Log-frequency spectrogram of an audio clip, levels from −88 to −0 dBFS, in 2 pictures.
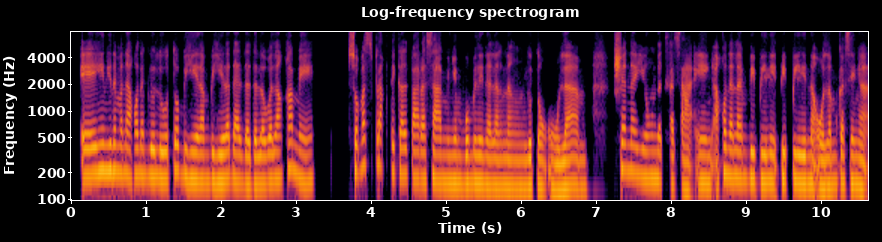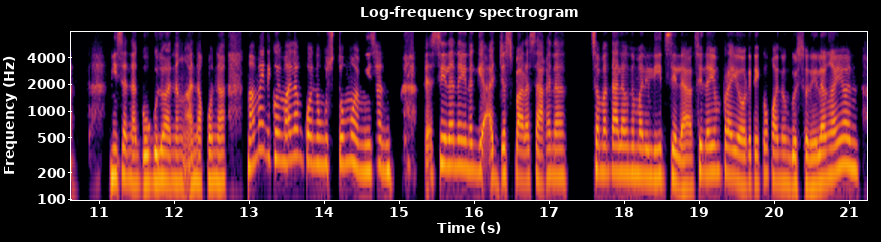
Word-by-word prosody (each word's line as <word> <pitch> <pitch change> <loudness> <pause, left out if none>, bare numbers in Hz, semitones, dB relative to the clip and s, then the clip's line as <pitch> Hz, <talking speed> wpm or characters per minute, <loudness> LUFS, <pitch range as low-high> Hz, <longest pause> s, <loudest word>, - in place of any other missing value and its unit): Eh, 190 +2 +4
hindi 210 0 +3
naman 200 -1 0
na 190 - +2
ako 190 +1 -1
nagluluto 180 0 +1
bihirang-bihira 170 -2 +1
dahil 165 -2 +1
dadalawa 155 +2 +2
lang 175 - -10
kami, 175 -7 -2 0.4
so 205 - 0
mas 240 +3 -3
praktikal 200 -5 -2
para 175 -1 +2
sa 170 -1 0
amin 160 0 -2
iyung 155 -1 0
bumili 155 0 +2
na 150 - +1
lang 145 0 0
ng 140 0 -2
lutong 145 0 0
ulam. 135 +2 +1 0.4
Siya 220 -1 +3
na 205 - -2
iyung 175 -2 -1
nagsasaing, 155 -1 -2
ako 195 +3 0
na 180 - +1
lang 170 -1 0
bibili 165 -2 0
pipili 165 -2 +1
ng 155 - +1
ulam 145 +1 +1
kasi 160 0 -1
nga 140 -4 -2 0.4
minsan 185 -1 0
naguguluhan 165 +1 +2
ang 165 -1 -2
anak 160 +1 0
ko 170 +1 0
na, 165 0 0 0.2
"Mama 245 +10 0
hindi 335 - -6
ko 290 - +2
naman 265 +1 +1
alam 310 0 0
kung 265 -2 +1
anong 250 0 -1
gusto 255 +2 -2
mo" 260 -3 +1
minsan, 210 +1 -2 0.4
eh, - - 0
sila 245 -2 +2
na 240 - +1
iyung 225 -2 0
nag-a-adjust 190 -3 0
para 175 -2 +2
sa 165 -2 +1
akin 185 - -2
na 185 0 0 0.4
samantalang 200 -1 +1
noong 195 -1 -1
maliliit 185 0 0
sila, 145 -6 +2
sila 200 +5 0
iyung 200 +1 +2
priority 160 -4 +1
ko 190 - -3
kung 175 -3 -1
anong 160 -1 -4
gusto 155 0 0
nila. 155 +4 +3
Ngayon, 225 +5 +1
175 Hz, 210 wpm, -23 LUFS, 160-200 Hz, 0.4 s, Eh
